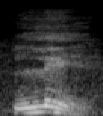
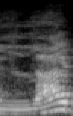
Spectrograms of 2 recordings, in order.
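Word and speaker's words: lay: ले। अगर एल ए वाई ल पढ़ते हैं तो क्या होगा? गलत होगा। लेकिन इसका सही होगा ले।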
